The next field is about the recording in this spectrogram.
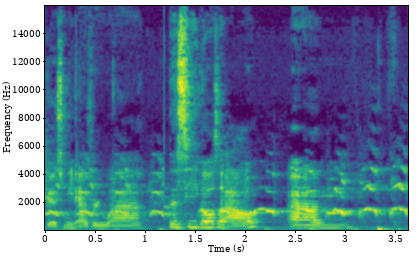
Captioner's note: seagull noises in background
